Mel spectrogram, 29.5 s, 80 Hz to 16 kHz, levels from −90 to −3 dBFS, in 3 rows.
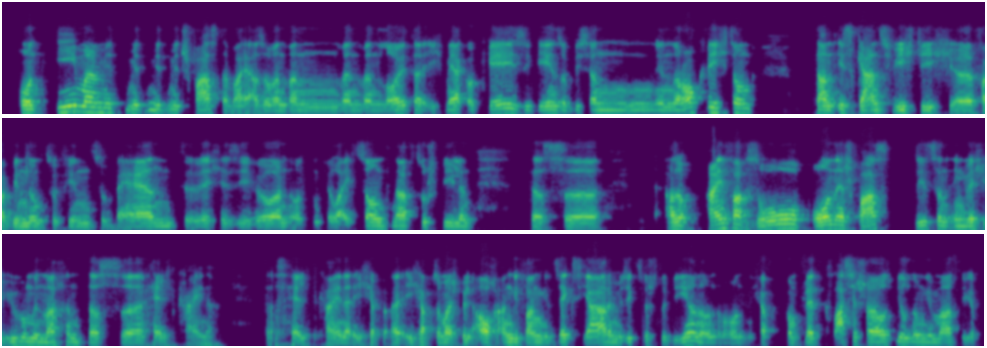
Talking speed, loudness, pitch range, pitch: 160 wpm, -26 LUFS, 105-115 Hz, 110 Hz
